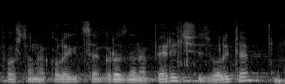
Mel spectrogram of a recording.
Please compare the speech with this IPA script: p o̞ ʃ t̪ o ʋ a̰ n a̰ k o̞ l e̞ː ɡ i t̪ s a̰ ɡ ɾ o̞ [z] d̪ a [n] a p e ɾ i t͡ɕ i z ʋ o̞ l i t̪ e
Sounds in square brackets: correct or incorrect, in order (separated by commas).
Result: correct, correct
